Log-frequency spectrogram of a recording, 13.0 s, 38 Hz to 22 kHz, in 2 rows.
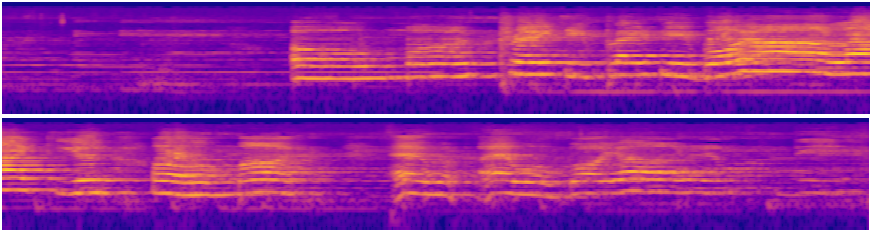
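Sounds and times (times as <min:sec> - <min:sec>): faint backing track: 0:00.0 - 0:13.0
girl singing a pop ballad: 0:02.1 - 0:13.0.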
